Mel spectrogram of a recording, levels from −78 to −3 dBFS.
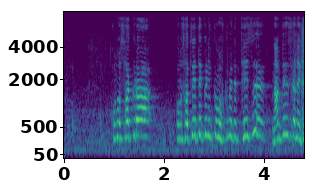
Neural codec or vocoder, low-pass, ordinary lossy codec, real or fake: none; 7.2 kHz; none; real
